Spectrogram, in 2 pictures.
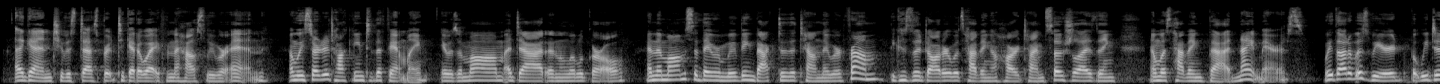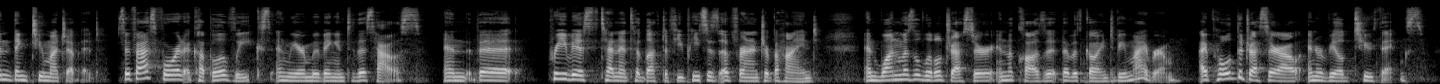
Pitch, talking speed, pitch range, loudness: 180 Hz, 255 wpm, 165-195 Hz, -19 LUFS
